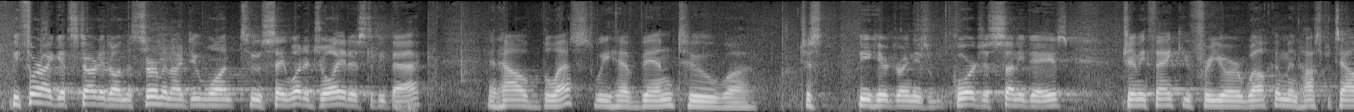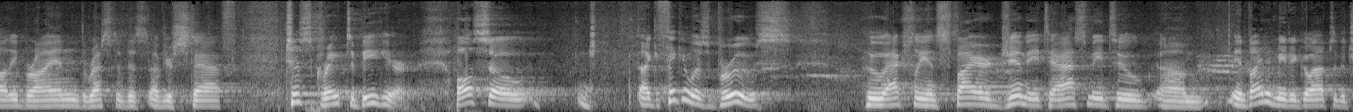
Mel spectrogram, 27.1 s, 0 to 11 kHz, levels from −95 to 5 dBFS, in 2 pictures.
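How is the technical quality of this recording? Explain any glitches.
No glitches or technical faults can be heard here.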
